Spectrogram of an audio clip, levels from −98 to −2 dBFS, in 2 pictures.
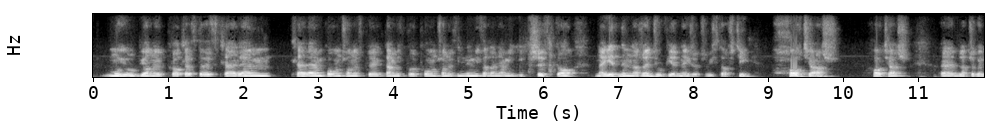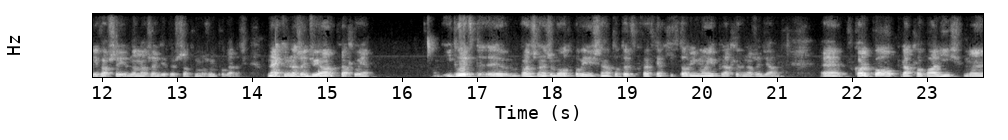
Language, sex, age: Polish, male, 30-49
